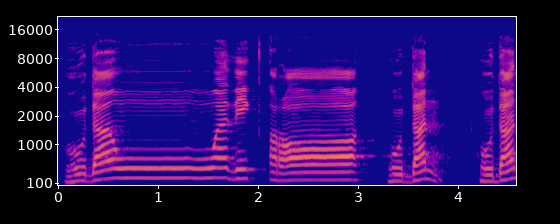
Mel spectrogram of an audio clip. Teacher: کتابا یلقاہ ھدی وذکری، ھدن، ھدن لفظ ہے، اس کے آخر میں جو نون ساکن کی آواز آ رہی ہے تنوین کے بعد حروف یرملون میں سے واو ہونے کی وجہ سے نون ساکن کی آواز واو میں مرج ہو رہی ہے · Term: ادغام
